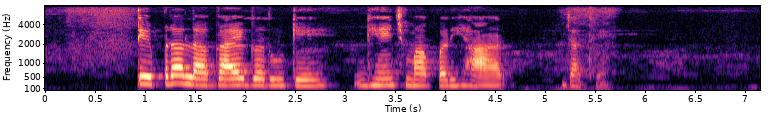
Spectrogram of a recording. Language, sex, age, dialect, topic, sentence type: Chhattisgarhi, female, 18-24, Western/Budati/Khatahi, agriculture, statement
